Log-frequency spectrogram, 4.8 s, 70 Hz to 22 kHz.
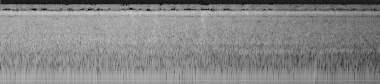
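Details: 2003 Ford Mustang SVT Cobra after 4 months of winter storage, dead battery replaced with new Motorcraft BXT-59: catches and settles into steady, even low rumble at idle, no misses or knocks; normal healthy idle.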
